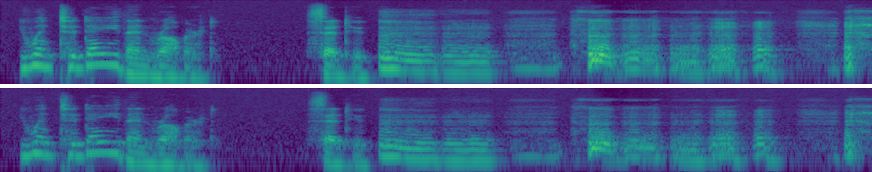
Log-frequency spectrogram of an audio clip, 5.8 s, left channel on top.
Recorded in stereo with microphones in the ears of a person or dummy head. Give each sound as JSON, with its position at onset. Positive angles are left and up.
{"t": 0.1, "sound": "a man speaking", "side_deg": 75, "distance_m": 1.4}
{"t": 2.5, "sound": "laughter", "side_deg": 70, "distance_m": 1.2}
